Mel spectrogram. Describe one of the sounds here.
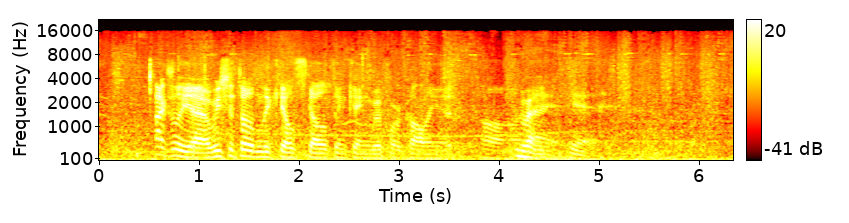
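Electric magic crackles and zaps in a game battle.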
